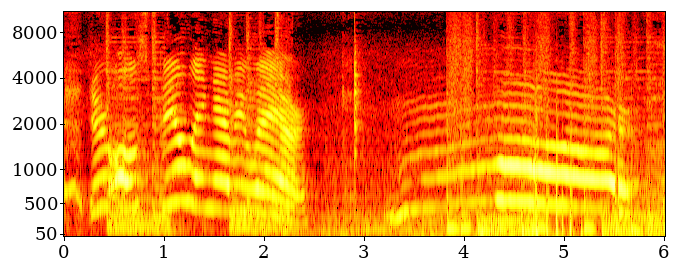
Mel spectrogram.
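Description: A young boy's excited, high-pitched wordless exclamations: a few short rising-and-falling cries, then one long drawn-out cry of about two seconds that rises and falls, over background music.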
